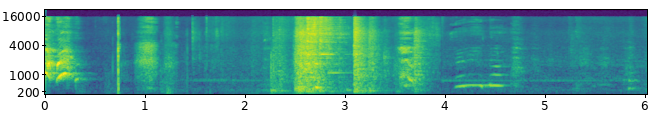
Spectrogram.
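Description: Commotion: a sharp knock just under a second in, then a loud breathy cry and short voice sounds amid handling noise, with a faint steady hum coming in about four seconds in.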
